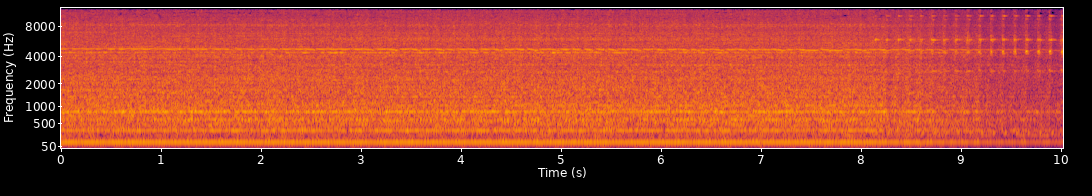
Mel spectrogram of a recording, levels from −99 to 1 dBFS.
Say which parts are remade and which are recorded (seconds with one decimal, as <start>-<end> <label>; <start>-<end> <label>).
0.0-10.0 recorded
